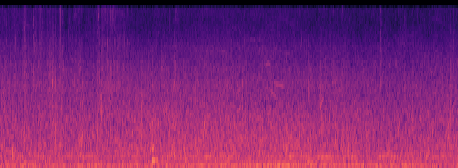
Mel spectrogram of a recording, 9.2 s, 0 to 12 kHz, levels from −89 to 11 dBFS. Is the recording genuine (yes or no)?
yes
